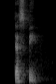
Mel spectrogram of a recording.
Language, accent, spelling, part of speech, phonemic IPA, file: French, France, tassepé, noun, /tas.pe/, LL-Q150 (fra)-tassepé.wav
- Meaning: whore, prostitute; bitch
